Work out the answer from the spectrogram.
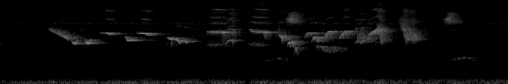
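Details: Oriental magpie-robin, Indian morning birdsong with other birds: a lively run of descending whistled notes and quick chirps packed closely together, ending in a few soft lower whistles.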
